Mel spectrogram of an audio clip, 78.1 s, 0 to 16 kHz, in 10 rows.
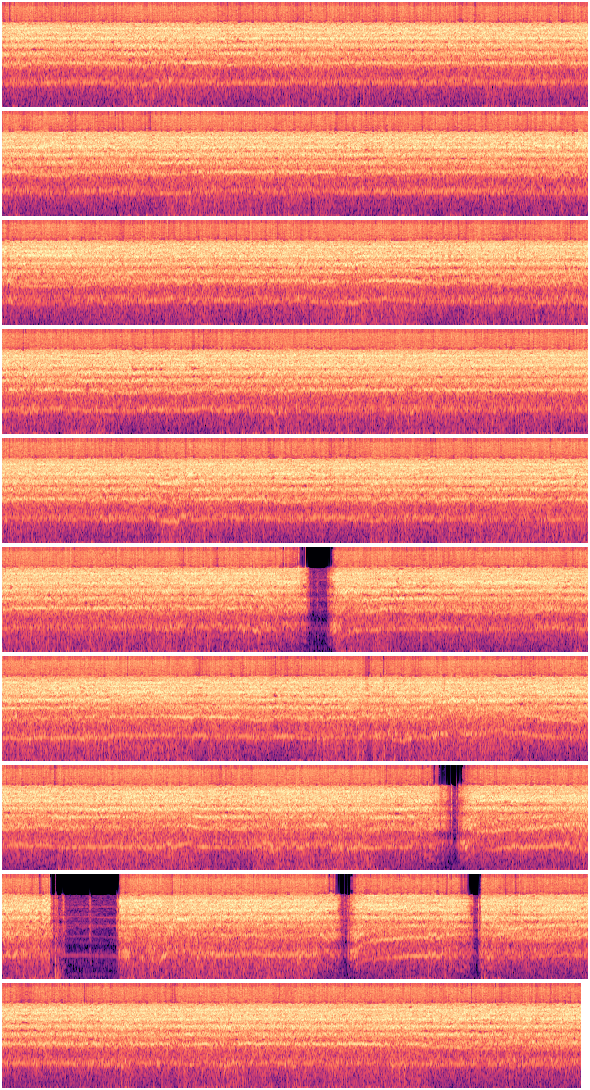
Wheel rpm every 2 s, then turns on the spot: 230, 230, 230, 230, 230, 230, 230, 220, 220, 230, 220, 220, 230, 230, 240, 230, 230, 230, 240, 230, 230, 140, 200, 210, 220, 220, 240, 230, 210, 220, 140, 120, 150, 160, 140, 230, 230, 230, 220.
none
